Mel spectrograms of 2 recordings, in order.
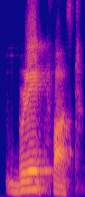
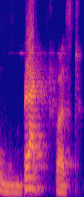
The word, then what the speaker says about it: breakfast: Actually there is नो ब्रेक और फास्ट इन ब्रेकफास्ट। There is नो ब्रेक और फास्ट इन ब्रेकफास्ट। ब्रेक नहीं बोलेंगे आप उसको, ब्रेक और फास्ट नहीं बोलेंगे आप उसको.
